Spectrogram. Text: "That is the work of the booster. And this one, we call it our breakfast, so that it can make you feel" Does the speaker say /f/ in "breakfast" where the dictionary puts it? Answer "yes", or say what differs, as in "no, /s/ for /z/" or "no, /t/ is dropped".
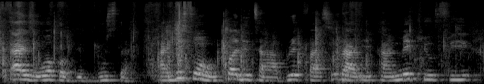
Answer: no, /p/ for /f/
